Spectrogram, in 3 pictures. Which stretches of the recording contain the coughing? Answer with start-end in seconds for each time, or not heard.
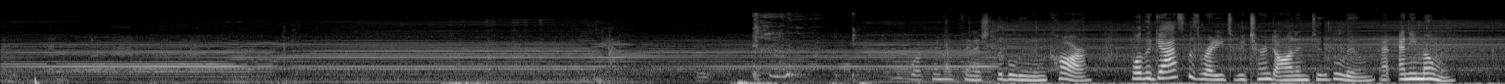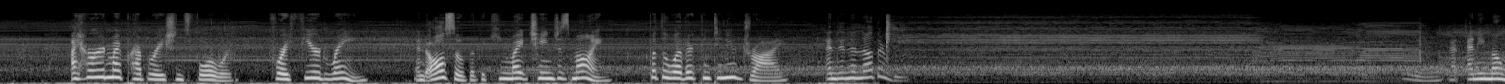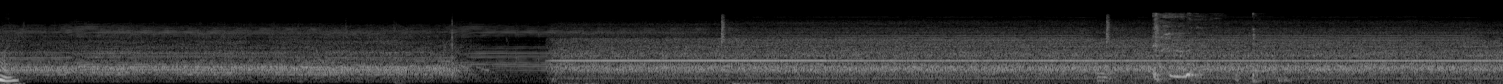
7.0-8.7, 41.0-43.0.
